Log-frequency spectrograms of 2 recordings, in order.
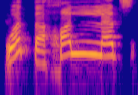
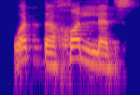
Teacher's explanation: lam tasdid sifatnya tengah-tengah, tawassut atau bainiyah ya. Maka dialirkan sebagian.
